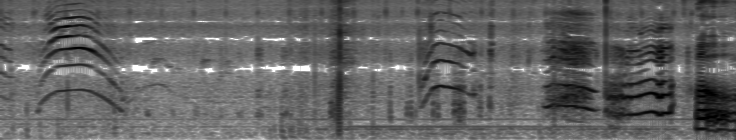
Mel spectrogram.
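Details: Pet kitten with its mother cat: a clear arched meow, then quieter mews, ending in louder harsher overlapping meows alongside brief human speech.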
